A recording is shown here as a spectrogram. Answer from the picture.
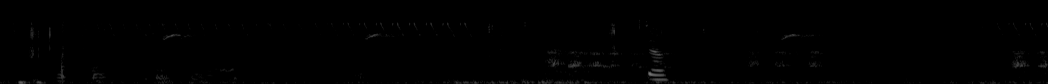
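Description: Faint birdsong in quiet open air: a fast, high trill through the first half, returning at the very end, with a few short rising chirps. A brief louder sound comes about six and a half seconds in.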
